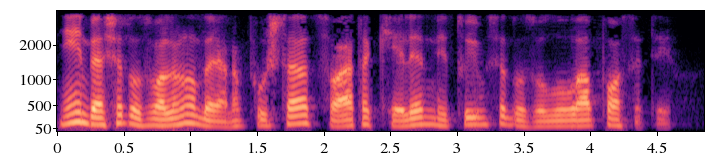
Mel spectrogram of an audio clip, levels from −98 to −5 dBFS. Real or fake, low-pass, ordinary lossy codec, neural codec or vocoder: fake; 3.6 kHz; AAC, 32 kbps; codec, 16 kHz, about 1 kbps, DyCAST, with the encoder's durations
